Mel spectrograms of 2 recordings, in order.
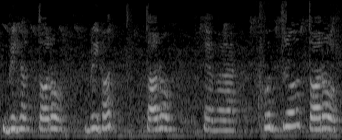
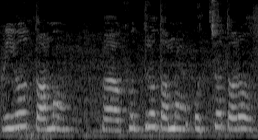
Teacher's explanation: তর এবং তম যে শব্দগুলোতে রয়েছে সেই শব্দের শেষের অ ওয়ের মতো উচ্চারিত হবে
